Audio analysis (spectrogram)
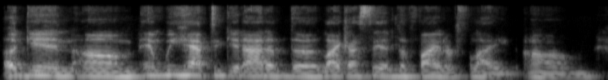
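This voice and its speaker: Low-voiced, affirming woman hosting a chat. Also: fairly even intonation, normal speed, fairly bright tone. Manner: affirming, colloquial. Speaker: host of a live book launch. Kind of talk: casual chat.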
